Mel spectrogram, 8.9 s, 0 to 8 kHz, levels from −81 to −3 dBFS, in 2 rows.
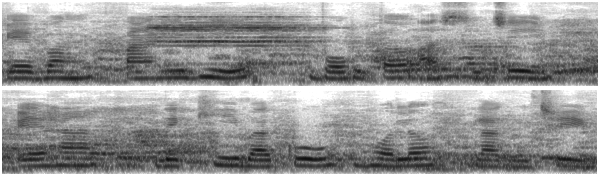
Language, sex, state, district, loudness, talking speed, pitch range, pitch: Odia, female, Odisha, Malkangiri, -16 LUFS, 55 wpm, 195-220 Hz, 205 Hz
